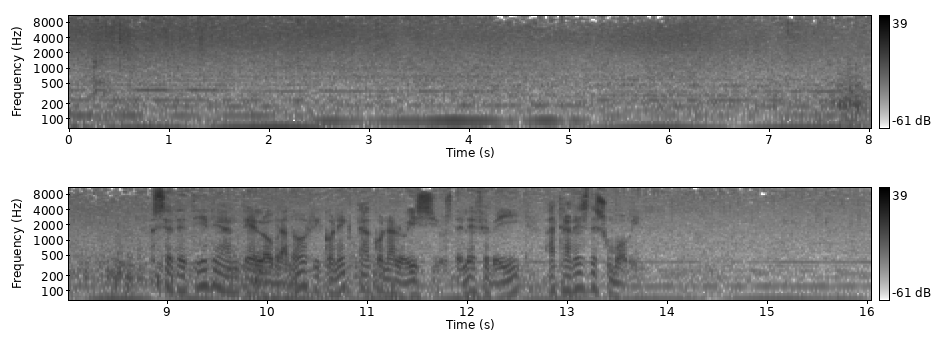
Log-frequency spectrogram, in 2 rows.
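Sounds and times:
steady rain: 0.0 - 16.0
low rolling thunder: 7.4 - 11.9
speech: 9.0 - 13.9.

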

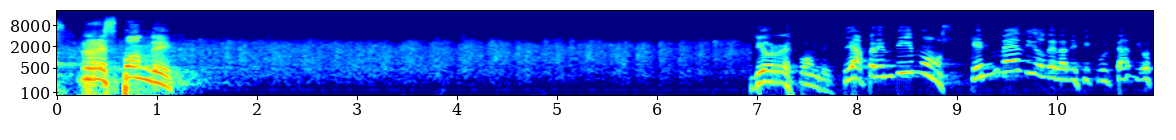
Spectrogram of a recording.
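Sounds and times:
applause: 0.0 - 7.0
speech: 0.2 - 1.3, 7.0 - 10.9.

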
